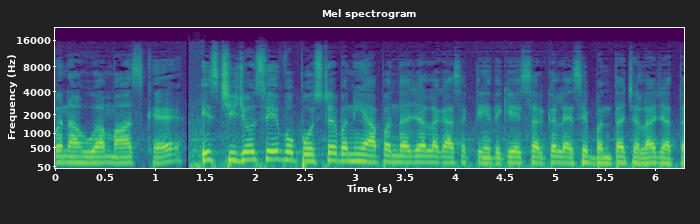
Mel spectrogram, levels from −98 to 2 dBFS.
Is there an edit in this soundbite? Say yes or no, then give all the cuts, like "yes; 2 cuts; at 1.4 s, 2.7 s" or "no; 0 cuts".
yes; 1 cut; at 1.3 s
